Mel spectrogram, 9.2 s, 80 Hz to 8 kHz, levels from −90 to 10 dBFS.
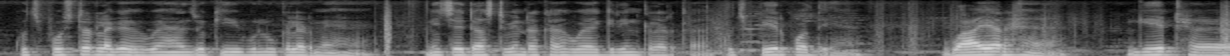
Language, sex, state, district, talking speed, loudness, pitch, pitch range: Hindi, male, Andhra Pradesh, Krishna, 175 wpm, -17 LUFS, 155 Hz, 150-160 Hz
